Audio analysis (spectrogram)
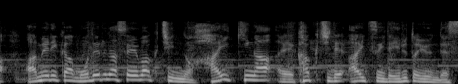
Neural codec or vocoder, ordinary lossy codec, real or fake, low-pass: none; none; real; none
